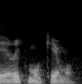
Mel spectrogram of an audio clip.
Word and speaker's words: Eric Mokemo: Je n'ai pas massacré votre nom, j'espère. Non. C'est bien prononcé, Eric Mokemo.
